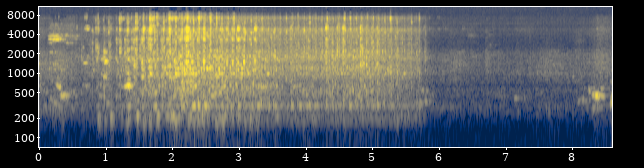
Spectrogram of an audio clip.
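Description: A sewing machine stitches a thin thread cord, running in a fast, steady, close-up ticking burst for about five seconds before stopping, followed by near silence and a faint sound at the end.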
